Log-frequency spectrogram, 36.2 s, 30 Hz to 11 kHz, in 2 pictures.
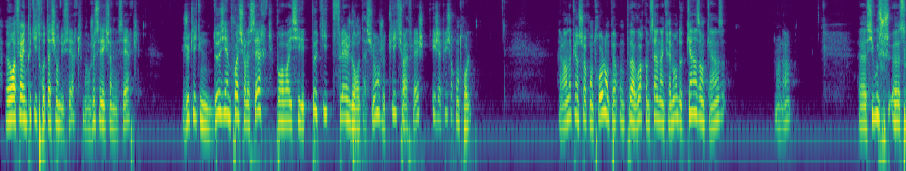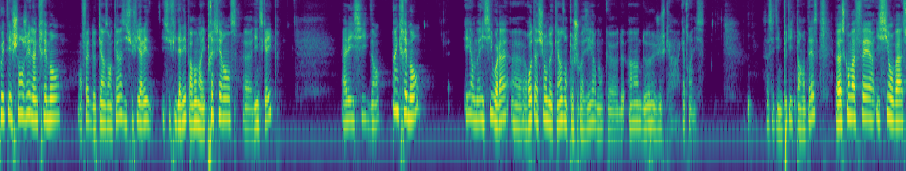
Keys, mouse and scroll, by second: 1.5 click, 1.9 click, 4.7 click, 7.6-18.4 drag, 22.8 click, 26.0 click, 29.1 click, 32.5 click, 33.2 click, 34.0 click, 34.8 click.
